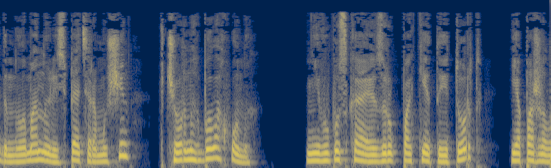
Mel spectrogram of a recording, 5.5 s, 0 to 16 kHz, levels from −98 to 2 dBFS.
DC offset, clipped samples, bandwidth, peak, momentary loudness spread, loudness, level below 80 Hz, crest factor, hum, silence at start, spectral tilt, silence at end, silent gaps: under 0.1%; under 0.1%; 12.5 kHz; -2 dBFS; 6 LU; -16 LUFS; -42 dBFS; 14 dB; none; 0 s; -6 dB/octave; 0 s; 1.51-1.59 s, 2.75-3.05 s, 5.00-5.09 s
